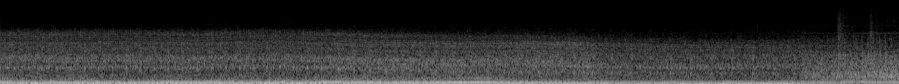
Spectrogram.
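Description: A tractor engine idles in Farming Simulator 22, a steady, close low rumble with a constant mechanical drone that stays even throughout and only eases slightly near the end.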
